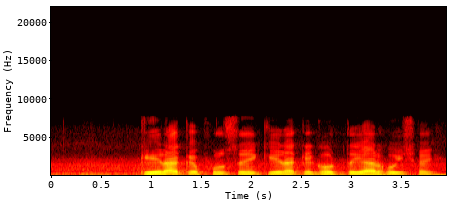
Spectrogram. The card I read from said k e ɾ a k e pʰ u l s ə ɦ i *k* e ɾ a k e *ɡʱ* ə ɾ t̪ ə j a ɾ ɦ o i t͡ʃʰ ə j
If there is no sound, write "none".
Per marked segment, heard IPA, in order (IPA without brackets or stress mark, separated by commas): k, ɡʱ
